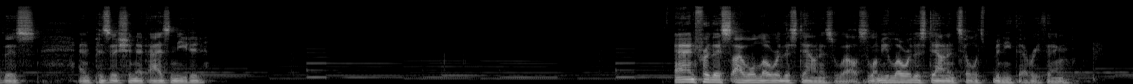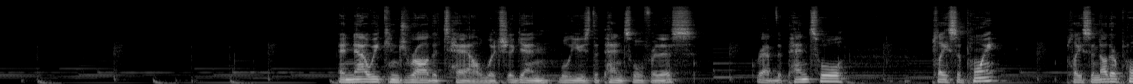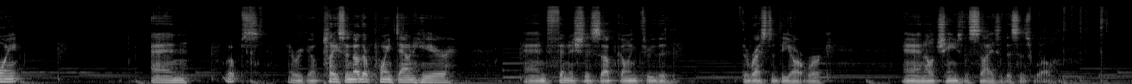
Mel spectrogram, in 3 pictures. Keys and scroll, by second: 25.1 super+z, 33.0-33.9 typing.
